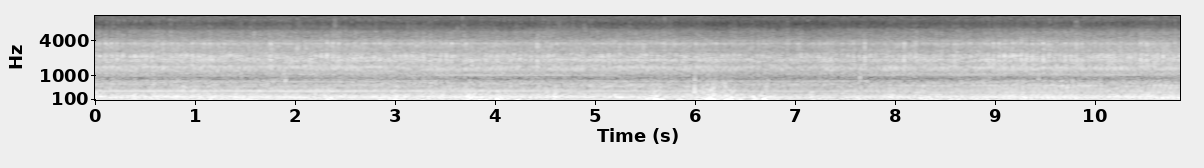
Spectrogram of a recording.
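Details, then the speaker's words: Post-repair: 15hp Evinrude outboard that had died when fuel ran out of the carburetor because the float wasn't letting fuel in fast enough. After adjusting the carb float, it runs a few minutes with a steady, even drone and no stumbling or dying. "Running really good. As you can tell, it ain't dying no more."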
